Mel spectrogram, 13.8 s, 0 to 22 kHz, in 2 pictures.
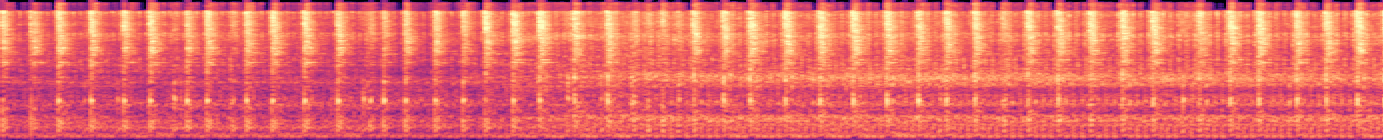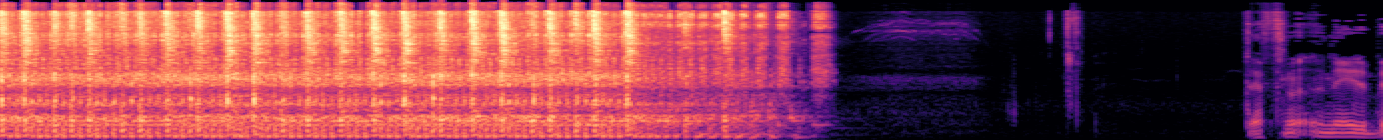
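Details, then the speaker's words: Sledgehammer 333 two-stroke, first start on second kick, on Castrol Power One at 3% premix: rapid, fairly even popping holds about ten seconds, then fades and dies; owner withholds throttle and suspects it may be flooded; idle set too low, stalls. "I don't really want to give it any any throttle because I don't want to flood it. It might already be flooded to be honest."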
